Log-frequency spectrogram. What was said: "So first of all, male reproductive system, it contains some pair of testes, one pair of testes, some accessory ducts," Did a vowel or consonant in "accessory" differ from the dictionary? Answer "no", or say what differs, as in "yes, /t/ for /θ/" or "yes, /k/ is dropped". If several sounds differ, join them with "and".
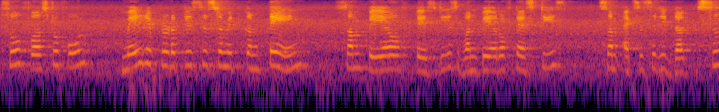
no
